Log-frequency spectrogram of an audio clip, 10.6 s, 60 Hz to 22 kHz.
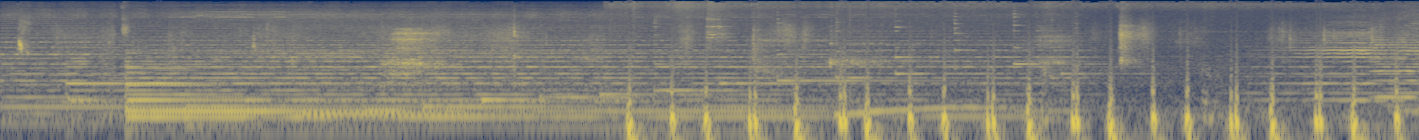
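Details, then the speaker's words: Fetal heartbeat at about 8 weeks of pregnancy on ultrasound Doppler in a TV drama scene: rapid, regular whooshing thumps at about 170–180 a minute with music underneath, described as strong and clear. "Detak jantungnya kuat dan jelas. Tandanya bayinya sehat."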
